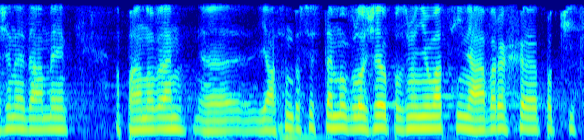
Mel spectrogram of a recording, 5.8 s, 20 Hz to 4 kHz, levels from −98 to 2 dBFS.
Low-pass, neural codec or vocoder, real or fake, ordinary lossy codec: 3.6 kHz; none; real; MP3, 24 kbps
